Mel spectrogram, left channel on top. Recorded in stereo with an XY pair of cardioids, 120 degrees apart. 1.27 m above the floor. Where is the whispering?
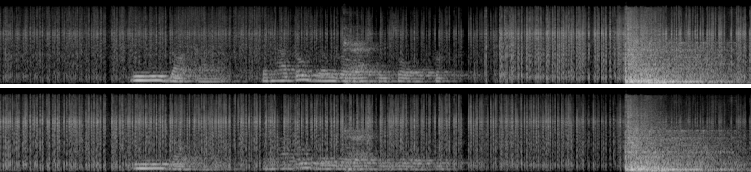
45° left, 1.8 m.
